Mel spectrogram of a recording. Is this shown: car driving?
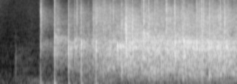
no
